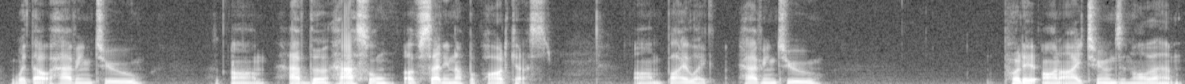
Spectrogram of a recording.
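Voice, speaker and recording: A man's voice: mid-range voice, completely flat delivery, takes it slowly, vocal fry. A man hosting his own podcast alone, talking in a loose, rambling way with many hesitations. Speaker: solo podcast host. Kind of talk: casual solo podcast monologue.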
